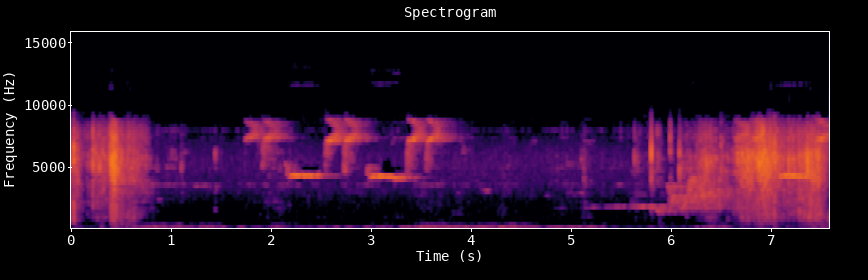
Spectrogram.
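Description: Small birds chirping, short high calls a second or two in and a brief whistled note near the end, over a low steady rumble. A rustling noise rises over the last second or so.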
